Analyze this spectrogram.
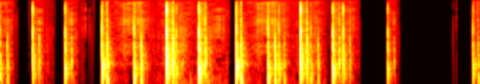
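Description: Footsteps patter quickly and evenly on a hard floor.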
